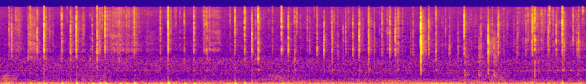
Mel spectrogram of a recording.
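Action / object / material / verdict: tap / hard plastic toy blaster / plastic / none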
